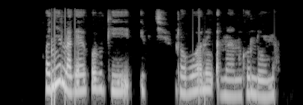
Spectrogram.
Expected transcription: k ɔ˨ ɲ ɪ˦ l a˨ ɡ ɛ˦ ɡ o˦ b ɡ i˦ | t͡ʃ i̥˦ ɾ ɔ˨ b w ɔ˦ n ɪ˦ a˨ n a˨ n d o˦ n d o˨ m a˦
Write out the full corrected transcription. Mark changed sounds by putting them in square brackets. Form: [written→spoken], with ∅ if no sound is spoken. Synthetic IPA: k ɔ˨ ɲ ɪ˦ l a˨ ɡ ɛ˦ [ɡ→k] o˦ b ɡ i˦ | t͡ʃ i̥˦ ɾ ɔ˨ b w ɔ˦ n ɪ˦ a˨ n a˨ n [d→ɡ] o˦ n d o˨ m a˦

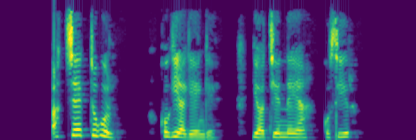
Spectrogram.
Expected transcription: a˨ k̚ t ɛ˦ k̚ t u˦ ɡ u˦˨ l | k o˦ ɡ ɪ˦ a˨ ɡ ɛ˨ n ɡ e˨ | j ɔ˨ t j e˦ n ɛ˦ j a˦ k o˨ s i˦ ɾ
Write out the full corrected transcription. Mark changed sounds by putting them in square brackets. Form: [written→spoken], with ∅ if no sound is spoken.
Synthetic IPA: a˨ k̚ [t→t͡ʃ] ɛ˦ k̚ t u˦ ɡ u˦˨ l | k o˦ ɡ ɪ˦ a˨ ɡ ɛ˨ [n→ŋ] ɡ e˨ | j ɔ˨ t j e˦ n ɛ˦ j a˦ k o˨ s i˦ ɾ

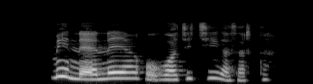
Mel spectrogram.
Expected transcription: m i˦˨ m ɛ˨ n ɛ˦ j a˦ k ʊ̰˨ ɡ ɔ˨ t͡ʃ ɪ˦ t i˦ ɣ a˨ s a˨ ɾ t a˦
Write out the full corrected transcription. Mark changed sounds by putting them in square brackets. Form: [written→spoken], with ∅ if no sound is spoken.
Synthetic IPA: m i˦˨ [m→n] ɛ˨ n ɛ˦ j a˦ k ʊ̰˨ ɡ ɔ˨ t͡ʃ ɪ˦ [t→t͡ʃ] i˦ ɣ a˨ s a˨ ɾ t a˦

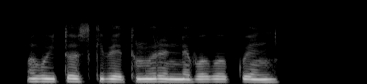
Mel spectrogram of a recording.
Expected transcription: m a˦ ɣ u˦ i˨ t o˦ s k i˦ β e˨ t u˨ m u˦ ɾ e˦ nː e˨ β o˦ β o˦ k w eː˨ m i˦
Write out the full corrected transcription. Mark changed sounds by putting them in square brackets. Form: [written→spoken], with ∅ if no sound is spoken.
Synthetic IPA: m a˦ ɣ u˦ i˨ t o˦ s k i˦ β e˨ t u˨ m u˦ ɾ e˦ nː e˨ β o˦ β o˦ k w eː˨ [m→ɲ] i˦

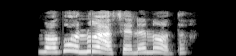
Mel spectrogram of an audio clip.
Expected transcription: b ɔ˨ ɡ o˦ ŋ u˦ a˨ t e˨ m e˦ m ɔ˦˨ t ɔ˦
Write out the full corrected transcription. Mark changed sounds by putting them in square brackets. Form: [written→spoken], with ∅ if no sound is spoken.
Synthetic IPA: [b→m] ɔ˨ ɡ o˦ [ŋ→n] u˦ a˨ [t→s] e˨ [m→n] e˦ [m→n] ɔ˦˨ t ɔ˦

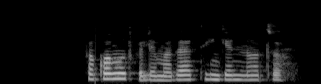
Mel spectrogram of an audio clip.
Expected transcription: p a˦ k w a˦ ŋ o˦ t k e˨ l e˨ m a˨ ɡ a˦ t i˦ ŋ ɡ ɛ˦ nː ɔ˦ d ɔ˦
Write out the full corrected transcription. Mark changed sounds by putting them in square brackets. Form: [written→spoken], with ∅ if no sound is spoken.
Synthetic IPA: p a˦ k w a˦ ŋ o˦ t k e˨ l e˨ m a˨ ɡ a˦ t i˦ ŋ ɡ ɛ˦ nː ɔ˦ [d→t] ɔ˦

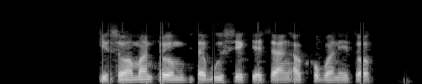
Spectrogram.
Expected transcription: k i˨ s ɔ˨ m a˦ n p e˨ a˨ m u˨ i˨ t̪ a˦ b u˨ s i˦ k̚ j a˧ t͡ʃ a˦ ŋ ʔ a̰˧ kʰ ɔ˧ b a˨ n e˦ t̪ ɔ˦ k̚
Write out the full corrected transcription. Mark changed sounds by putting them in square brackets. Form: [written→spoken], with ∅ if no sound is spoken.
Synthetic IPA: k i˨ s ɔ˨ m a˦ n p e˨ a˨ m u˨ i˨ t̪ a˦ b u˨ s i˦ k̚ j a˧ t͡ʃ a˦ ŋ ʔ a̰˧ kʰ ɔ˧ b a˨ n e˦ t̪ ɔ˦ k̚

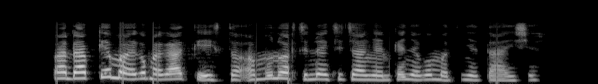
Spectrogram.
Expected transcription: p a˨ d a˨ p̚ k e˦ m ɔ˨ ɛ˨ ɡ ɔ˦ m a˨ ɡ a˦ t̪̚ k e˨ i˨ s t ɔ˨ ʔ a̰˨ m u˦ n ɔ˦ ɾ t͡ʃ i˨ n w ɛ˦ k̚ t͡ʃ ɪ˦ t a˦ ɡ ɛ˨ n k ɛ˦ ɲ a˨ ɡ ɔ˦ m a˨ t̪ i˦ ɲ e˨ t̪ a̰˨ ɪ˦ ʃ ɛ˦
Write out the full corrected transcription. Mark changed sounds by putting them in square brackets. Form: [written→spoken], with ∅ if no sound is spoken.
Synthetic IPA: p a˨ d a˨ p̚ k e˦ m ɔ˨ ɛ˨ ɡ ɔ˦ m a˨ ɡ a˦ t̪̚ k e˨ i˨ s t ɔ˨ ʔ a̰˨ m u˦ n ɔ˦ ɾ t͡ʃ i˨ n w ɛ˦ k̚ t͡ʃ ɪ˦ [t→t͡ʃ] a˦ [ɡ→ŋ] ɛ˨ n k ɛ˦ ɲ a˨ ɡ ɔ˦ m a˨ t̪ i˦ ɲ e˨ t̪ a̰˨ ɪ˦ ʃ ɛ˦

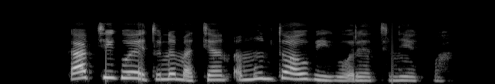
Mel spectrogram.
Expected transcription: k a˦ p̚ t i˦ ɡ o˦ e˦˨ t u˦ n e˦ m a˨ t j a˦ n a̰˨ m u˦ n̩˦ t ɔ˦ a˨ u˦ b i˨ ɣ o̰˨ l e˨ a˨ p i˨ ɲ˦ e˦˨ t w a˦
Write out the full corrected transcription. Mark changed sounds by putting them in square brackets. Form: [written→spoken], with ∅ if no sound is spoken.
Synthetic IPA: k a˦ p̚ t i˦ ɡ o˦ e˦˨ t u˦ n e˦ m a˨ t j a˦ n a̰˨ m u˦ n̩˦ t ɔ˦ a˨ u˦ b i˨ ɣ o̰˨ [l→ɾ] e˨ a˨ [p→t] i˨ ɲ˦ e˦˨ [t→k] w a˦

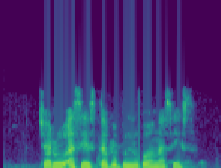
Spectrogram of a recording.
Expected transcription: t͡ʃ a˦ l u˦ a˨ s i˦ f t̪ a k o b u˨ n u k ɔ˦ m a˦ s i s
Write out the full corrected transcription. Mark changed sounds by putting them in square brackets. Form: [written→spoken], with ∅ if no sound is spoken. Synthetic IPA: t͡ʃ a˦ [l→ɾ] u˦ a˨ s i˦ [f→s] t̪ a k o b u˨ n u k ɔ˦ [m→ŋ] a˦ s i s

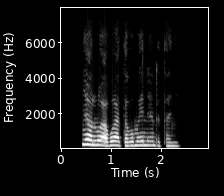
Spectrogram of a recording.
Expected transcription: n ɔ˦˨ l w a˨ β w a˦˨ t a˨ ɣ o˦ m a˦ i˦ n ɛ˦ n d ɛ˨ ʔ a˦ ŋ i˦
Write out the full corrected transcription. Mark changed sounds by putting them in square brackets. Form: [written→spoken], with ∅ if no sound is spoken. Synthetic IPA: [n→ɲ] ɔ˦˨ l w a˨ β w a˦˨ t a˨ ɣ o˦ m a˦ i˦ n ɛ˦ n d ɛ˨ [ʔ→t] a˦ [ŋ→ɲ] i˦

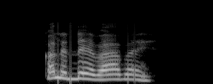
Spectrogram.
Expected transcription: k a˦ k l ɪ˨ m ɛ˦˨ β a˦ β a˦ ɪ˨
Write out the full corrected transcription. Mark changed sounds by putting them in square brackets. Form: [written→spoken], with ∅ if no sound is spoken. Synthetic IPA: k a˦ [k→∅] l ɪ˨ [m→n] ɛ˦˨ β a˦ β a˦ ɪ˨

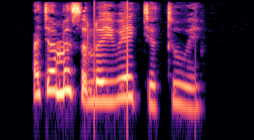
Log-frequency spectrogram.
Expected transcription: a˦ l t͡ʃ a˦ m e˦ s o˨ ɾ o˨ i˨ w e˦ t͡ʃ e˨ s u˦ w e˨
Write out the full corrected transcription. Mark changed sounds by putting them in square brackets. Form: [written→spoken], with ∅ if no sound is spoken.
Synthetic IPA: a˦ [l→∅] t͡ʃ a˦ m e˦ s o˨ [ɾ→l] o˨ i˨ w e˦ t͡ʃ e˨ [s→t] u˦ w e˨

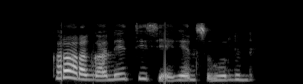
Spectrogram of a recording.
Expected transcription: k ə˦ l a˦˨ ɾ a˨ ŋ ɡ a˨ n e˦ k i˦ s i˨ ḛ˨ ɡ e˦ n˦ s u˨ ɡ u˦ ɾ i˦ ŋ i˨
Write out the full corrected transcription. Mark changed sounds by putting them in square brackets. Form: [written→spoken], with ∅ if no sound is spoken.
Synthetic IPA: k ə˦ [l→ɾ] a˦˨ ɾ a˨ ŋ ɡ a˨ n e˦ [k→t] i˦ s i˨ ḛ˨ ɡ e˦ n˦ s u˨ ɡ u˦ [ɾ→l] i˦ [ŋ→n] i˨

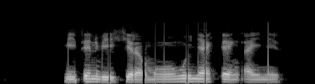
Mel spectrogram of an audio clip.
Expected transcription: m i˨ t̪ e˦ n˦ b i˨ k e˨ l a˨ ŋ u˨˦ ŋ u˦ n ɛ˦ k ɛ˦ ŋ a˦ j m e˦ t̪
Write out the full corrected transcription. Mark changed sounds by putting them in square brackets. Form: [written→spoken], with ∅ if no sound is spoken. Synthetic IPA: m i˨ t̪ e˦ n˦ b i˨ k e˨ [l→ɾ] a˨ [ŋ→m] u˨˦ ŋ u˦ [n→ɲ] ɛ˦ k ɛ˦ ŋ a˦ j [m→n] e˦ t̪

